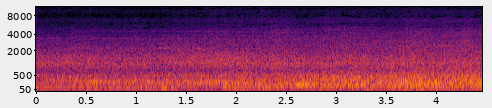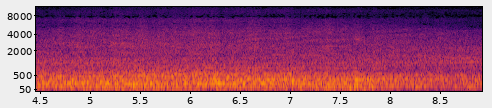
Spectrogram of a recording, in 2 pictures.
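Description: small airplane taking off

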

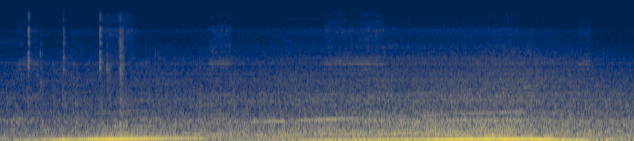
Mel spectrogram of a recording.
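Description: car engine revving

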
